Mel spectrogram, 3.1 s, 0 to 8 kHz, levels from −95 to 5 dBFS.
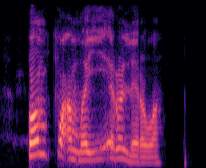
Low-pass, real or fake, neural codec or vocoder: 7.2 kHz; fake; codec, 16 kHz, 8 kbps, FunCodec, trained on Chinese and English, 25 frames a second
